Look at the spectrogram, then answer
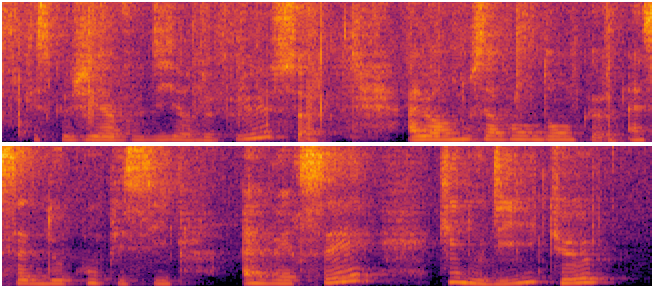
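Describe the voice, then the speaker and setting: At a very slow pace, a woman speaks in a medium pitch with ordinary pitch variation and long, frequent pauses. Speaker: tarot card reader. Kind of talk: tarot reading video.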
